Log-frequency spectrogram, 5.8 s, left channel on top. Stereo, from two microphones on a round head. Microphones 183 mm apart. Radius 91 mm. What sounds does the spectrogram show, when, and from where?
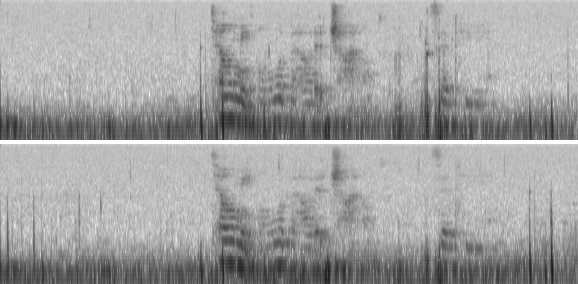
2.1 s a woman speaking: 80° left, 4 m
